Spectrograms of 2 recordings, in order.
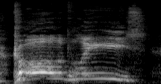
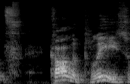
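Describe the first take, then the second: First: Much higher, slower mock shriek of "Call the police!"; retold scream. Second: Higher pitched, disbelieving echo of "call the police"; incredulous question. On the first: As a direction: ham up his panicked yell. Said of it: "That's how he responded". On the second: Retold or imitated. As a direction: throw his words back at him, baffled. Repeating his demand in disbelief.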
